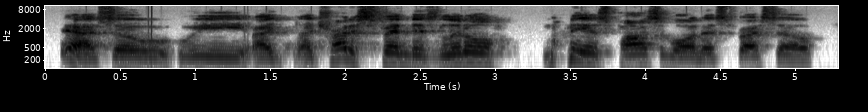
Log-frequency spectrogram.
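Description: Behind a man's speech, the background stays quiet. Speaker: remote guest. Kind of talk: casual interview chat. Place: kitchen. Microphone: video call.

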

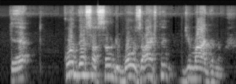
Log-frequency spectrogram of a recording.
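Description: A man speaking at a very slow pace. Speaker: university professor. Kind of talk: lecture. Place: home room. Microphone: webcam.

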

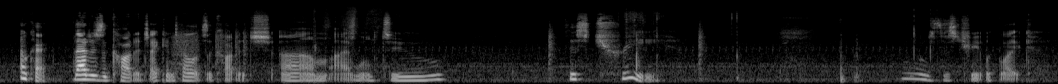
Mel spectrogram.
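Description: A woman speaks at a very slow pace with long, frequent pauses, with light background noise behind her. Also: big swings in loudness. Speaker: crafter demonstrating clay relief. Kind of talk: tutorial. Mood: relaxed, laughs lightly.

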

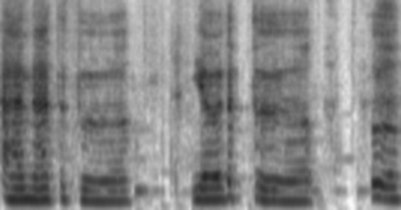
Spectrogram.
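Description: Speech comes at a very slow pace. The pitch sits in the middle. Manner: dramatic, boastful.

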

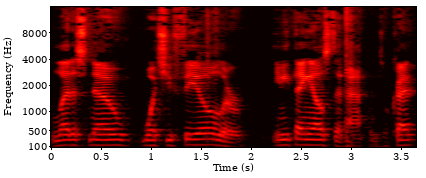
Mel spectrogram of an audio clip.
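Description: This is a man's voice. He speaks at a moderate pace. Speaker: faith healer. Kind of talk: fervent intercessory prayer, commanding healing declarations. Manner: commanding, repetitive invocations in Jesus' name; soothing, reassuring when guiding listener to relax. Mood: calm, earnest, fervent. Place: home room.

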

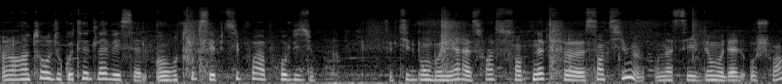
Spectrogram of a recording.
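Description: Female speech at a fairly quick pace with ordinary pitch variation, a dry sound with no echo and light background noise. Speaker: shopping vlogger. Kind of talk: casual vlog chat. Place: shop. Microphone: phone near.

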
